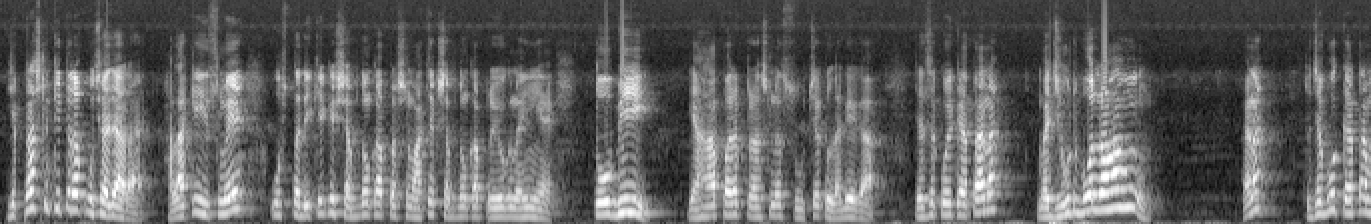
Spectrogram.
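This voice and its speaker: A man with a somewhat high voice teaches a grammar lesson for exam students. He explains each point step by step and keeps checking that his listeners follow. He reads out the example sentences in a changed tone, and the sound is thin and tinny, like a phone line. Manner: explains step by step, often asks "है ना?" and "क्या लग गया?".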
